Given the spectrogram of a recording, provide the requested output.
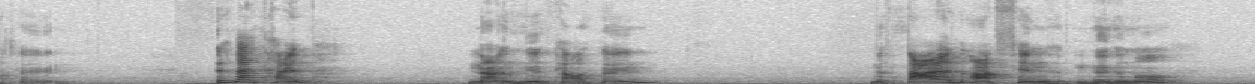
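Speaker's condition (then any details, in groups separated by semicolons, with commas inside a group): Muscular dystrophy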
